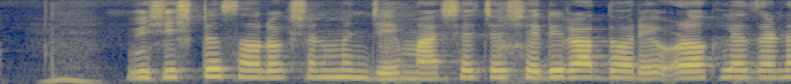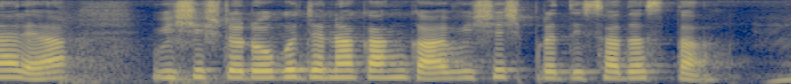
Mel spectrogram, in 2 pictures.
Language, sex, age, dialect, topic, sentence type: Marathi, female, 56-60, Southern Konkan, agriculture, statement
